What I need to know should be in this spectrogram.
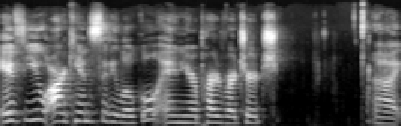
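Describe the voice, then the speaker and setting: A woman with an American accent talks at a moderate pace, her pitch fairly high. Her tone is bright and sharp, with ordinary pitch variation. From US Midwest (Cincinnati, Ohio). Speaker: pastor. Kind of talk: casual chat.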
